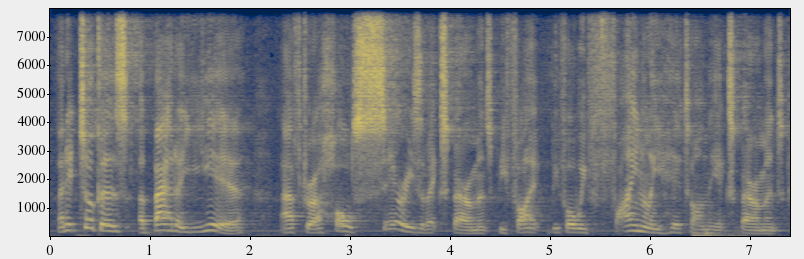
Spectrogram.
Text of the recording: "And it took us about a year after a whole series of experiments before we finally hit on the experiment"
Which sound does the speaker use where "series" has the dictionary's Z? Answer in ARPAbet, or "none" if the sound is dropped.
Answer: Z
